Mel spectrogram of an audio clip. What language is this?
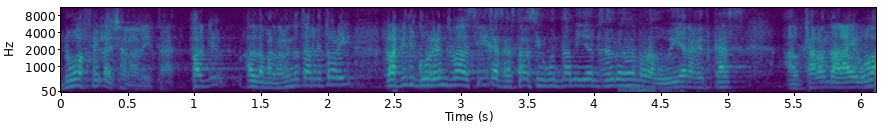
Catalan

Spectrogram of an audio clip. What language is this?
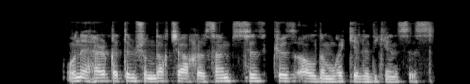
Uyghur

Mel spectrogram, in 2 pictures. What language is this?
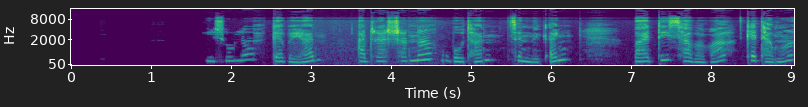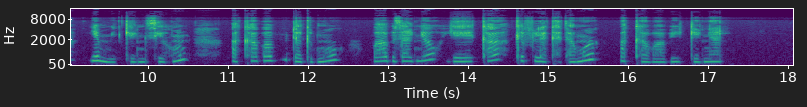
Amharic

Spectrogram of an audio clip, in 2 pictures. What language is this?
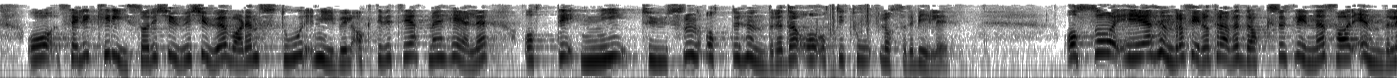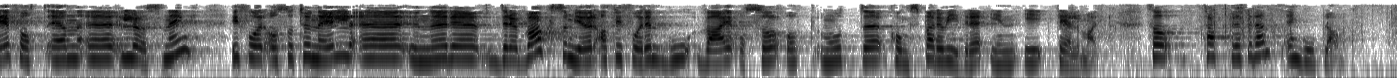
Norwegian Bokmål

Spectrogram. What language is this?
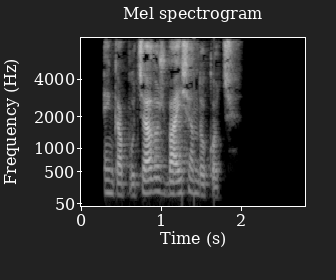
Galician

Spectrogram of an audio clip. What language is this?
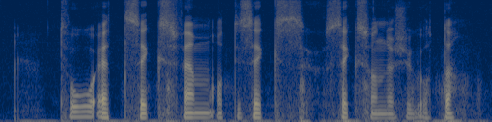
Swedish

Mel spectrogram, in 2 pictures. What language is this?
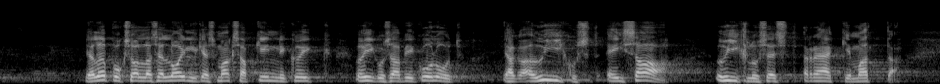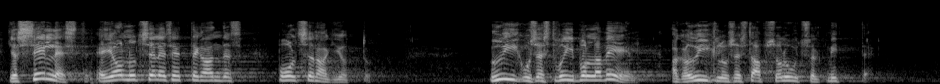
Estonian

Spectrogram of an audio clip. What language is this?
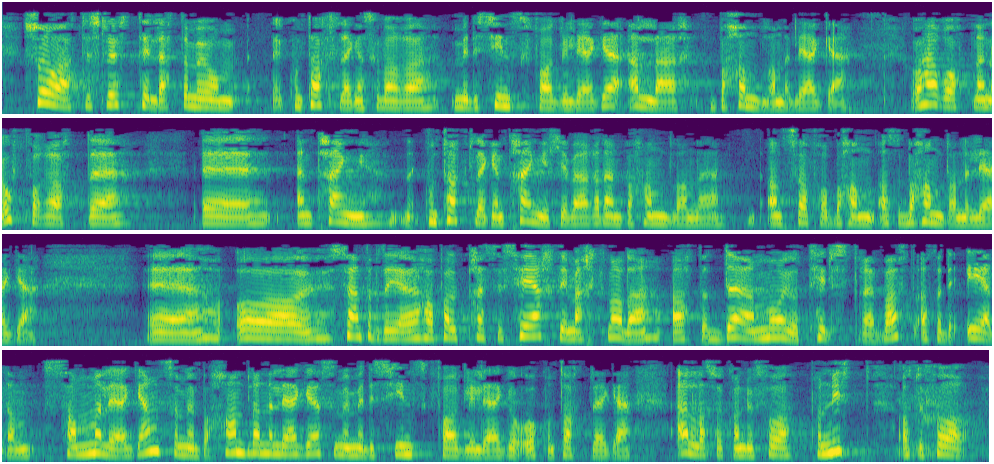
Norwegian Nynorsk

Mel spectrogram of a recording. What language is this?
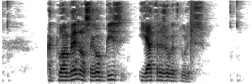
Catalan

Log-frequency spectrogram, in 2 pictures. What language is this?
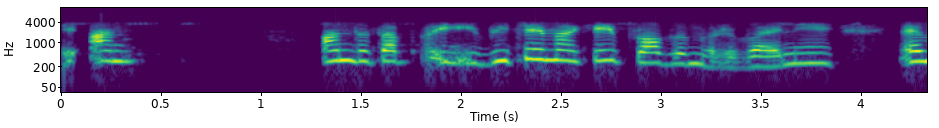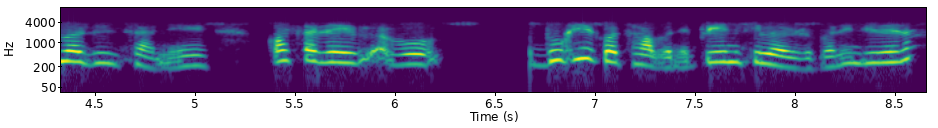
Nepali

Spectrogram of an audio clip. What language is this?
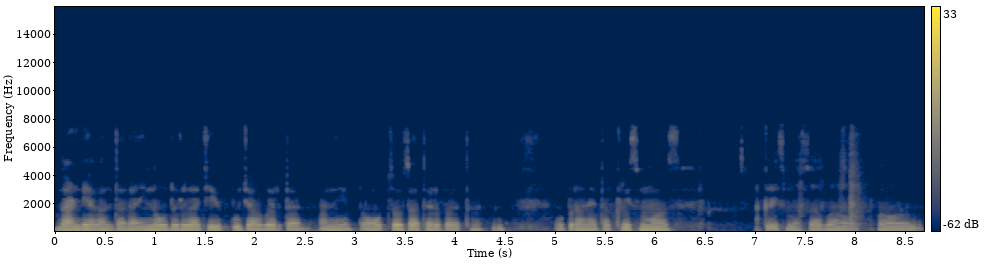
Konkani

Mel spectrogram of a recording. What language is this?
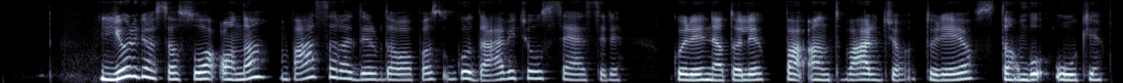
Lithuanian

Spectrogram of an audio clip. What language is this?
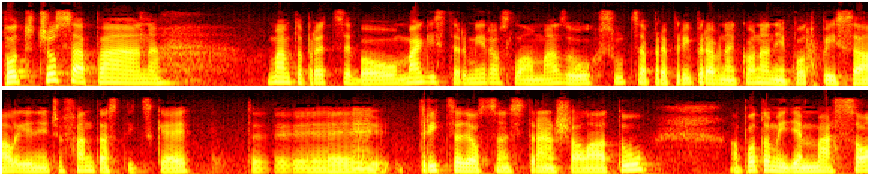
Slovak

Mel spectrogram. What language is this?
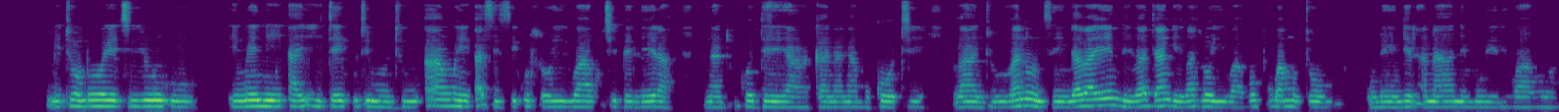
Ndau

